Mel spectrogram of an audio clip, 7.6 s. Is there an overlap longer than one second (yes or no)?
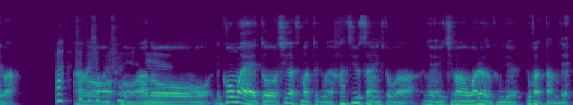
yes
